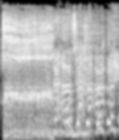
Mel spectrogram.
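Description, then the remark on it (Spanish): A voice imitates the loud snoring exhalation of someone asleep: one loud, raspy, buzzing breath held for nearly a second, followed by choppy voiced bursts that sound like laughter or brief talk. “eso no es exhalación, amiga, eso es ronquido.”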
